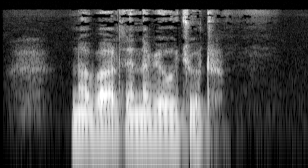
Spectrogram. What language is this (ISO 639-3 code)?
xka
